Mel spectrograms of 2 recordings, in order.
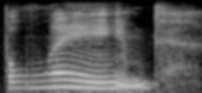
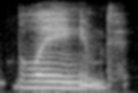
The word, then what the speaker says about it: blamed: shared okay dubb so the E is silent so shared dubbed now with all the past tense Ed so blamed um blamed dubbed shared there is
